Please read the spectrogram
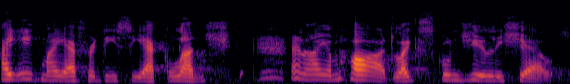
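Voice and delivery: heavy, thick, put-on Italian accent. Retelling a producer's phone call: imitating thick Italian accent. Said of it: "A man with a thick Italian accent".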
